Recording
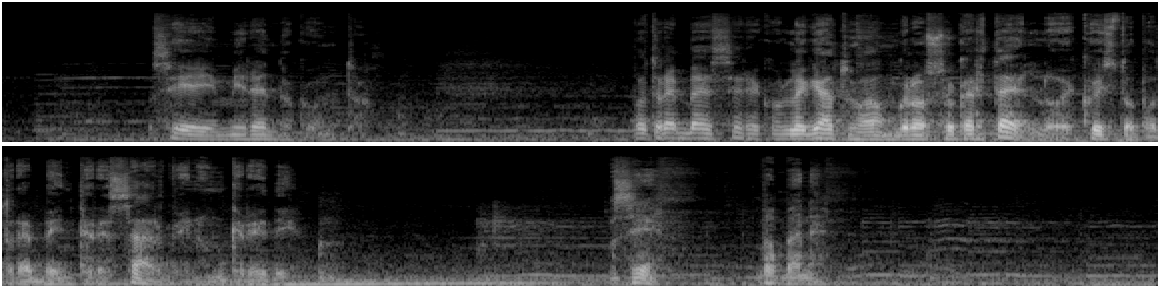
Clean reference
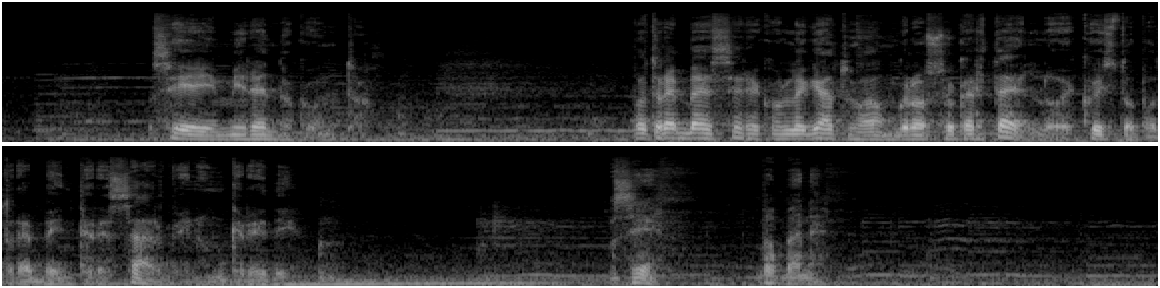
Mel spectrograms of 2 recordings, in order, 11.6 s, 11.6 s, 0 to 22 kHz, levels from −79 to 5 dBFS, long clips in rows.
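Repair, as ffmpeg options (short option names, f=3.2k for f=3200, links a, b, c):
-af "asetnsamples=n=441:p=0,asendcmd='3.94 volume volume -6dB',volume=0dB"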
